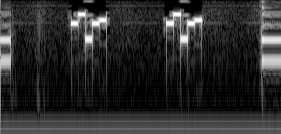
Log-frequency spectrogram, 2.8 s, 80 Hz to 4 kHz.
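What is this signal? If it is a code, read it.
Five-tone selective call (ZVEI), heard as quick runs of five tones, tones of about 70 ms. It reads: 88389 88389
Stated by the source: ZVEI five-tone selective call received by SDR.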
